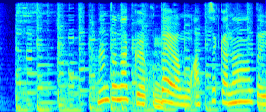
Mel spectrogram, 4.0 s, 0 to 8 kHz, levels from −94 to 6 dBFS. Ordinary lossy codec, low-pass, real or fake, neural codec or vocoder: none; 7.2 kHz; real; none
